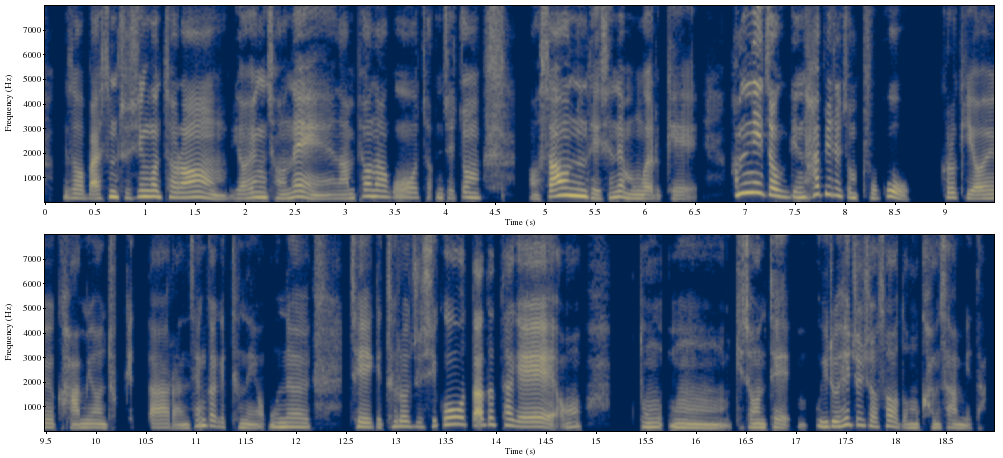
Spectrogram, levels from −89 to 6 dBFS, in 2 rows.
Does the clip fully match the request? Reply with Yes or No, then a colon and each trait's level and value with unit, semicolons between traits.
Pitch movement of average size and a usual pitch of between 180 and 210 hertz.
No: wide, 6.1 semitones; high, 190 Hz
